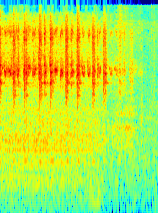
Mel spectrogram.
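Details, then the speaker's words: GMC Envoy idling, before tensioner pulley replacement: high, thin squeak chirping about eight to ten times a second from the belt drive. Tensioner suspected, replacement hoped to fix it, not confirmed. "Got a little squeak, as you can hear. Come on, little show. So I'm taking it there. Is that tension will pull it down now. Finna change it and hope that stops."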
